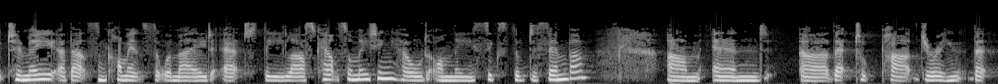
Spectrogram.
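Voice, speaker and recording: As mayor, a woman runs a council meeting, moving briskly through procedure and dropping a few light asides. Her voice is mid-range and a little mellow, and the recording is dull and lo-fi.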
